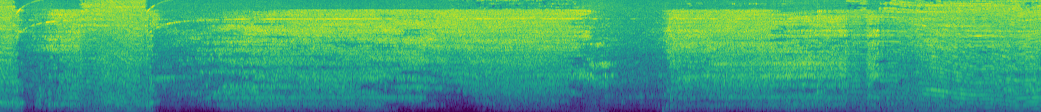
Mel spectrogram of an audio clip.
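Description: An angle grinder whines loudly as it grinds against sheet metal.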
